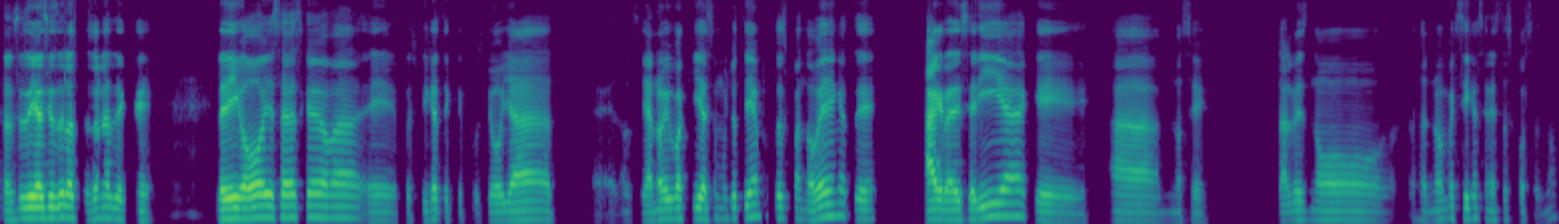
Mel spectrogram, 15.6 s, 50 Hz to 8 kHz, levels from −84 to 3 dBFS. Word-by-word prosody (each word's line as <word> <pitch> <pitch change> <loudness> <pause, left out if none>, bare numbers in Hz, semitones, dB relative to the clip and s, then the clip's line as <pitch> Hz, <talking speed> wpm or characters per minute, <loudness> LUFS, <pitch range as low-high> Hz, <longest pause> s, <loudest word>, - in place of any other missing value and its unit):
entonces, 120 +3 -3
ella 140 0 +10
sí 145 - +4
es 145 - +2
de 155 - +5
las 145 -2 +5
personas 135 +4 -2
de 130 -2 -1
que 115 -2 -6 0.6
le 130 - +6
digo: 135 +1 +8
"Oye, 150 0 +6
¿sabes 150 0 +1
qué 155 0 0
mamá? 145 -1 -1
Eh, 110 -1 -9
pues 110 - -21
fíjate 130 +2 -5
que - - -21
pues - - -27
yo 110 0 -4
ya, 120 0 -1 0.4
eh, - - -26
o 110 0 -25
sea, 110 0 -5
ya - - 0
no 120 - 0
vivo 130 +2 +1
aquí 135 0 -1
hace 135 +2 0
mucho 140 +1 -9
tiempo. 160 +3 -2
Entonces, 140 -1 -7
cuando 130 -4 -6
venga, 165 +5 +1
te 125 -4 -5 0.4
agradecería 135 +7 +3
que, 105 - -7 0.2
ah, 110 -2 -5
no 105 0 -20
sé, 100 -2 -17 0.7
tal 105 +1 -7
vez 120 -1 -7
no, 120 -1 -9 0.6
o 110 +1 -32
sea, 115 - -15
no 120 +2 -11
me 145 +3 -9
exijas 140 0 -8
en - - -15
estas 125 +2 -16
cosas, - - -19
¿no?, 150 - -29
125 Hz, 205 wpm, -23 LUFS, 115-145 Hz, 0.7 s, ella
